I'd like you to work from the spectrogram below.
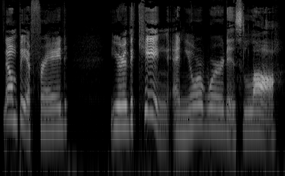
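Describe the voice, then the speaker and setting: A woman voicing a calm, round little magical servant in a fairy tale, matter-of-fact and brisk. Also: on the low side, no echo, studio quality.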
